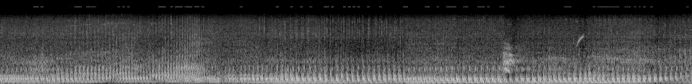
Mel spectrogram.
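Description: A KTM-style rally motorcycle built for the Dakar rally roars along at close range. The engine drones continuously with a rising, buzzing note and a few shifts in pitch as it rides.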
